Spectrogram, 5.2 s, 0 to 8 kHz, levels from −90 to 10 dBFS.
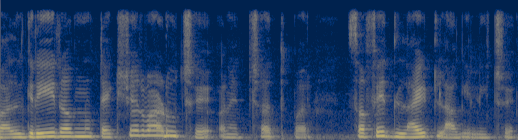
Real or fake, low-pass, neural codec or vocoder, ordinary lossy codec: real; 7.2 kHz; none; none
